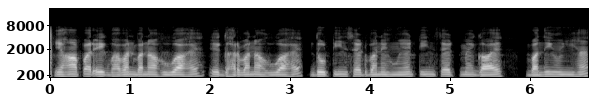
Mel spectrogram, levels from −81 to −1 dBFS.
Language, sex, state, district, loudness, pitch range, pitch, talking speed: Hindi, male, Bihar, Jahanabad, -23 LUFS, 125-130 Hz, 130 Hz, 220 wpm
